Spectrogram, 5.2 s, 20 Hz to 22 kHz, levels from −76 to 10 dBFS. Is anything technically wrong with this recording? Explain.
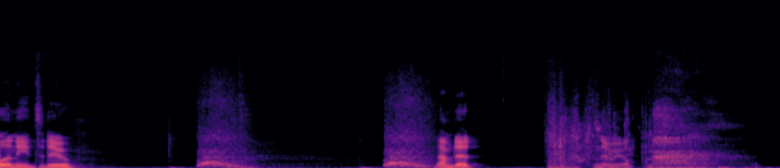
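No technical faults are audible.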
